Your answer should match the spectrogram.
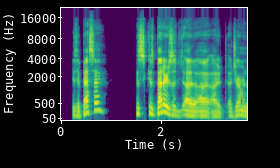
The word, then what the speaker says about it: besser: Besser? Is it besser? Because better is a German rooted word. It should be besser. I'm probably so mispronouncing that, but basically it's B-E-S-S-E-R.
